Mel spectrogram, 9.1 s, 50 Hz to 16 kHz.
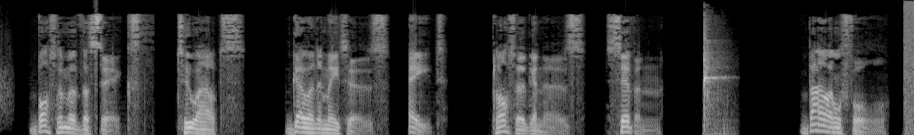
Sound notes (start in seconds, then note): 0.0 applause; 7.0 ball Hit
